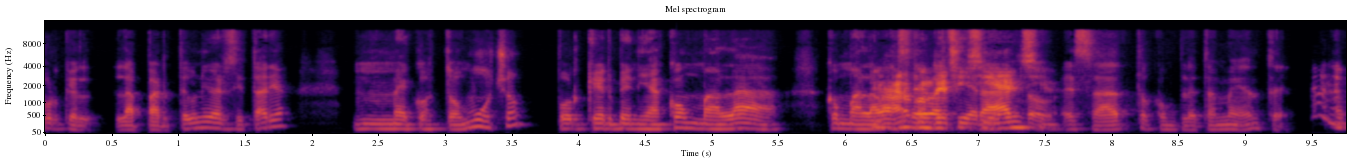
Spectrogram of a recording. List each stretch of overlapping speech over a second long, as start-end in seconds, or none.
6.1-7.6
